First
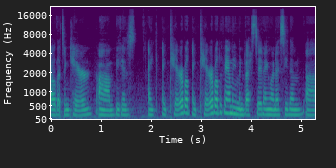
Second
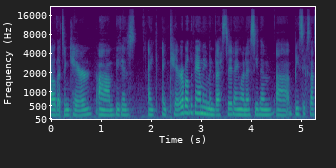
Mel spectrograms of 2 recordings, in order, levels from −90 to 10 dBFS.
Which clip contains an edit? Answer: first; 1 cut; at 2.8 s

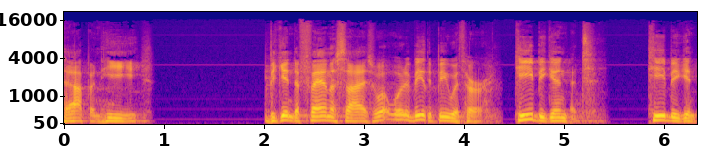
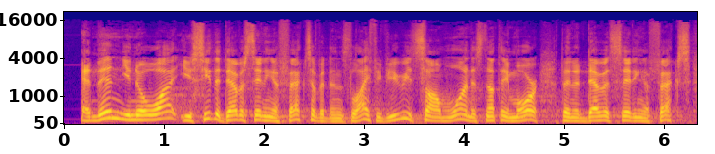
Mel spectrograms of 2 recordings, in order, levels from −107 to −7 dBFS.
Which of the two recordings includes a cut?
first; 3 cuts; at 3.6 s, 4.4 s, 5.1 s

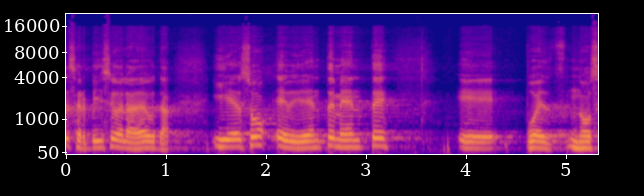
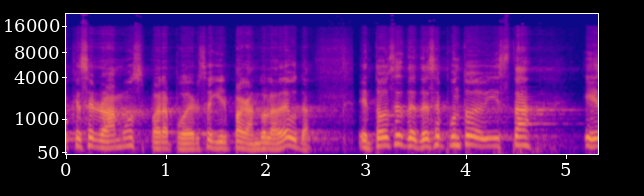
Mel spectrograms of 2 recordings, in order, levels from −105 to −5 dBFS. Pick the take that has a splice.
second; 1 cut; at 2.9 s

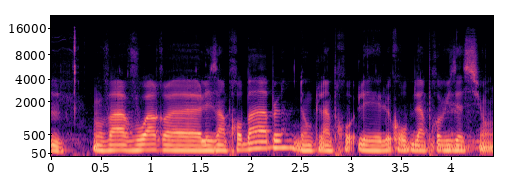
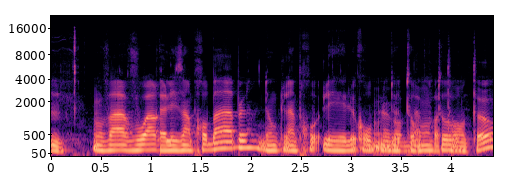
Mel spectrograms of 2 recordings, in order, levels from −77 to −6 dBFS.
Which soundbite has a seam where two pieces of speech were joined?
second; 2 cuts; at 1.1 s, 3.2 s

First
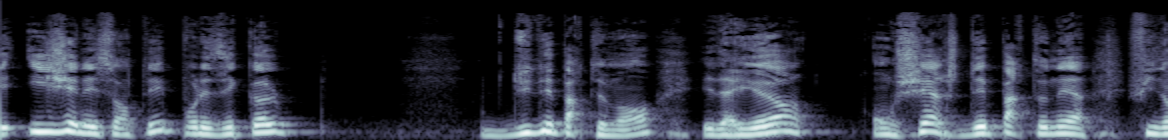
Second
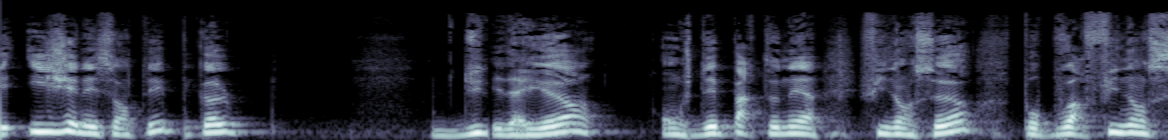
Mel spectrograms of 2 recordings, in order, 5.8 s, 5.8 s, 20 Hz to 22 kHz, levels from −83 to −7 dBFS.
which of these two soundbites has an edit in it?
second; 3 cuts; at 0.9 s, 2.4 s, 3.4 s

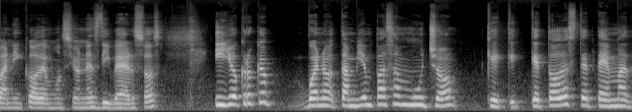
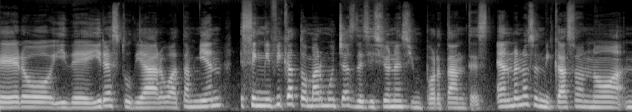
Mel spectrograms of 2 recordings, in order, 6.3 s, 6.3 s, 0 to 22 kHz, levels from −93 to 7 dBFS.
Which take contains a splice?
second; 2 cuts; at 1.8 s, 2.3 s

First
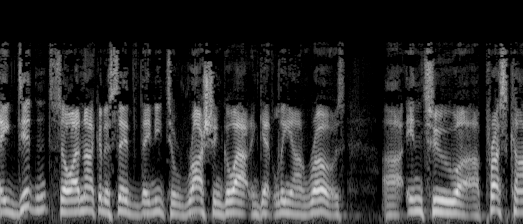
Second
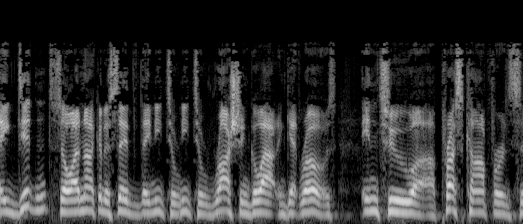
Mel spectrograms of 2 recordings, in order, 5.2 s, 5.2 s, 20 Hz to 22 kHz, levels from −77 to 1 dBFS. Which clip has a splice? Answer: second; 3 cuts; at 1.8 s, 3.0 s, 3.6 s

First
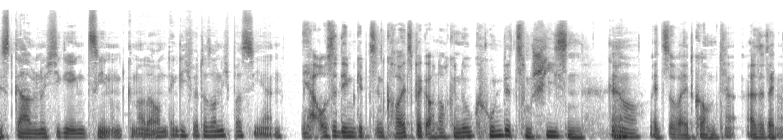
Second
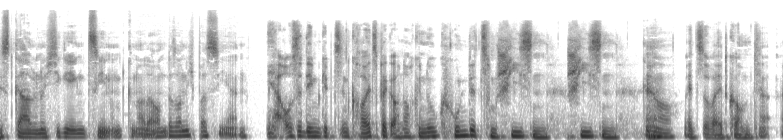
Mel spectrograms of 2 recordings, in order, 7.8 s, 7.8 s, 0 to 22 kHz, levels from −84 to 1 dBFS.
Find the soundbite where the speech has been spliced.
second; 2 cuts; at 1.7 s, 5.7 s

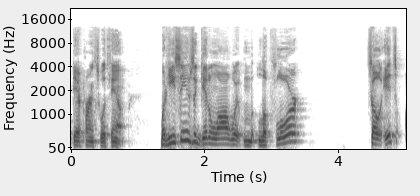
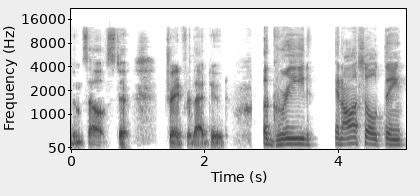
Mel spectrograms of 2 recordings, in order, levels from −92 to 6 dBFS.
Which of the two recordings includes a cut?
second; 1 cut; at 2.8 s

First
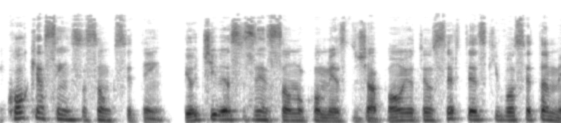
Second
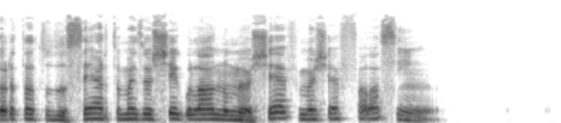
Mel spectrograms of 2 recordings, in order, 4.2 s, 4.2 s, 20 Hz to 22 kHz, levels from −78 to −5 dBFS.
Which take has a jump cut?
first; 1 cut; at 1.3 s

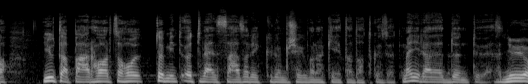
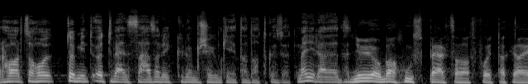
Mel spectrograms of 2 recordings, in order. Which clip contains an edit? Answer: second; 2 cuts; at 2.2 s, 3.4 s

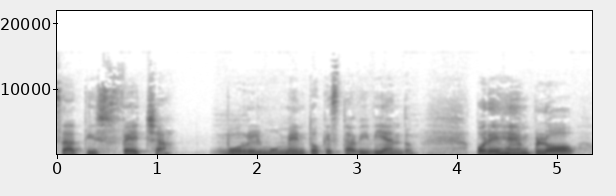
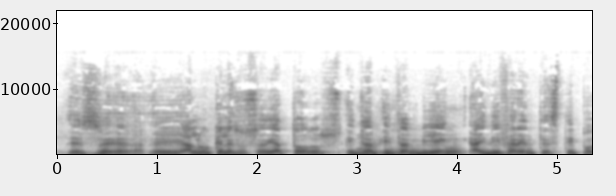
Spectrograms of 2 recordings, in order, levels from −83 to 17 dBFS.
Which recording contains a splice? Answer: second; 1 cut; at 4.1 s

